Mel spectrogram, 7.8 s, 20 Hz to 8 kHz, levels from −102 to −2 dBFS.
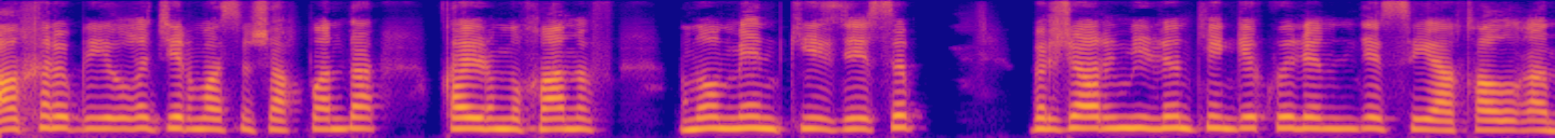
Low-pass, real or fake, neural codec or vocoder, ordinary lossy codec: none; fake; codec, 16 kHz, 1 kbps, FreqCodec, larger model; none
